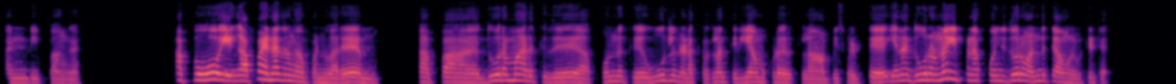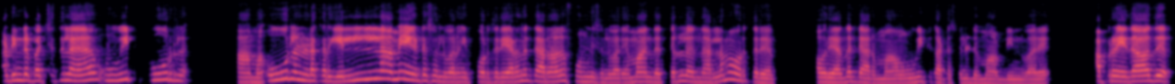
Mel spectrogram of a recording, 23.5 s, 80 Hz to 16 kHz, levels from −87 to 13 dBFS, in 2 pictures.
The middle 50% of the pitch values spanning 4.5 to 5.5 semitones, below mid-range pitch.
No: average, 4.8 semitones; high, 200 Hz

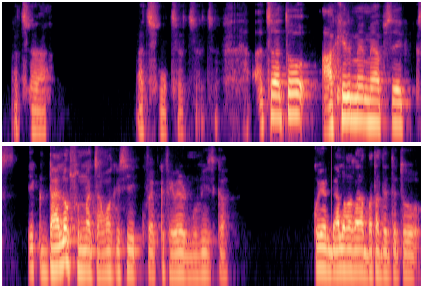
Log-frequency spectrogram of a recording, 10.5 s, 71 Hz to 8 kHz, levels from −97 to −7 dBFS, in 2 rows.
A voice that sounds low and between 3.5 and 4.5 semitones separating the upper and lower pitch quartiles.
Yes: low, 120 Hz; average, 4.0 semitones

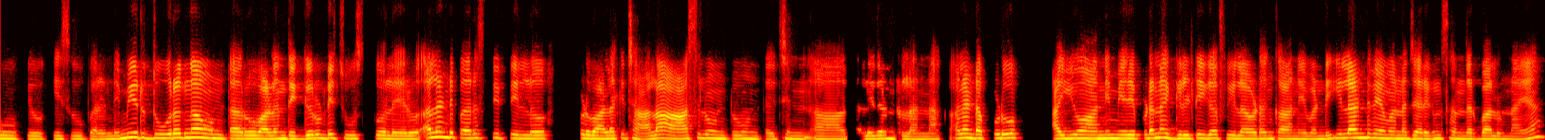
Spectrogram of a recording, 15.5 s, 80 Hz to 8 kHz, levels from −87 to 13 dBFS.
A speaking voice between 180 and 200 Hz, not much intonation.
No: high, 190 Hz; average, 3.3 semitones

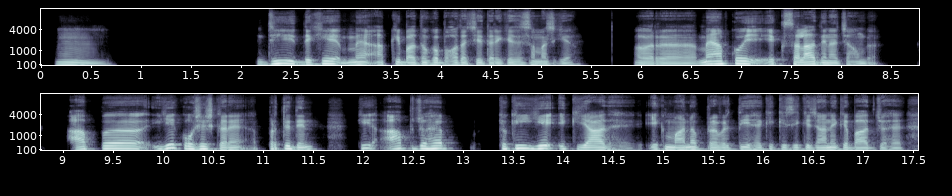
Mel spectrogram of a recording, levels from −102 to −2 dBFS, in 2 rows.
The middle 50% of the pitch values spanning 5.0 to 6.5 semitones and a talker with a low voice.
Yes: wide, 5.4 semitones; low, 125 Hz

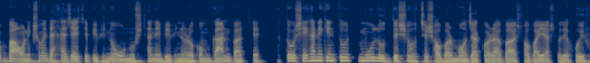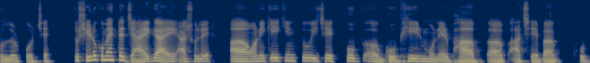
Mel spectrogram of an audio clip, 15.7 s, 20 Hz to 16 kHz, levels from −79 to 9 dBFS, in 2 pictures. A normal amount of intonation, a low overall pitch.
Yes: average, 3.4 semitones; low, 130 Hz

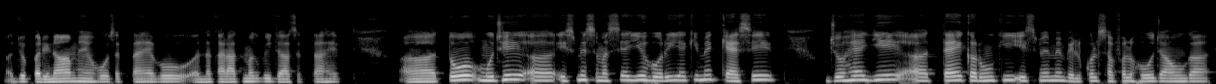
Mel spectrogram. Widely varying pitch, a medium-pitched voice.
Yes: wide, 6.0 semitones; medium, 160 Hz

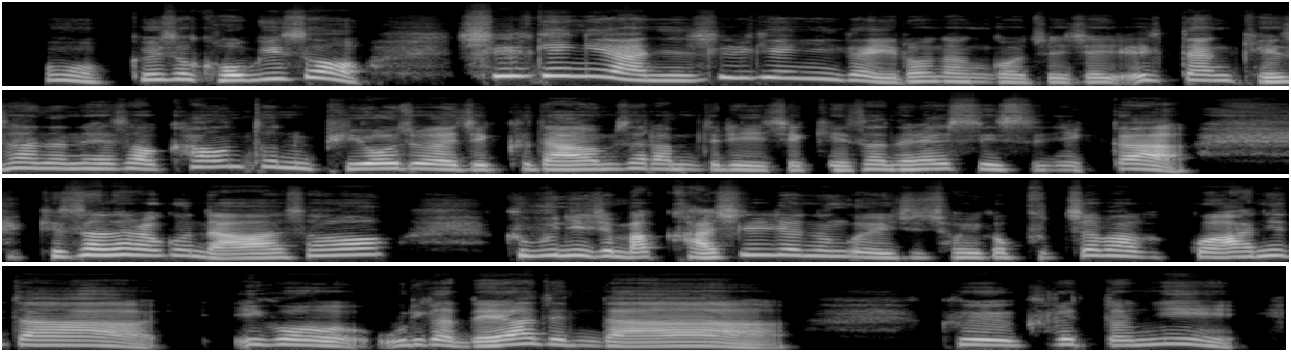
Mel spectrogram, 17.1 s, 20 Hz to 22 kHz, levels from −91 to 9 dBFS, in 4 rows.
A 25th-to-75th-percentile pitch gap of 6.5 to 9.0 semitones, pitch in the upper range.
No: average, 5.3 semitones; high, 205 Hz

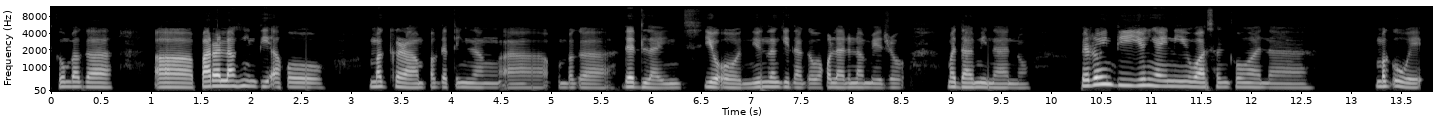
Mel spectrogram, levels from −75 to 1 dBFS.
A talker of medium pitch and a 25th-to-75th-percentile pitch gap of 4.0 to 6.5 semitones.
No: medium, 175 Hz; average, 2.9 semitones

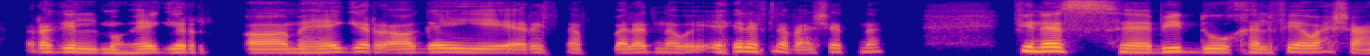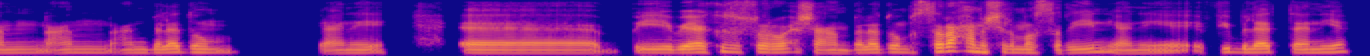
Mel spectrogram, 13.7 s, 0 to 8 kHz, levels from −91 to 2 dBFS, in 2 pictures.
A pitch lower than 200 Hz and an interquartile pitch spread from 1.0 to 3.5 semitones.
Yes: low, 135 Hz; narrow, 2.6 semitones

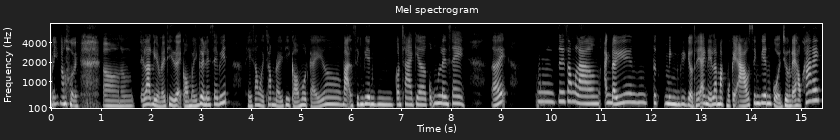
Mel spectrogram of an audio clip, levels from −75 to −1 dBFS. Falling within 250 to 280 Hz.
No: high, 220 Hz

